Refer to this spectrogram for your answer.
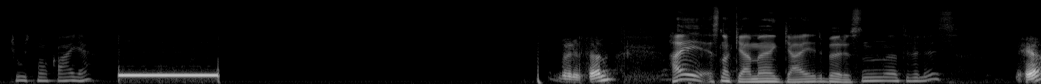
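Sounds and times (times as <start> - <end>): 
speech: 0.2 - 1.3, 5.6 - 9.6, 10.2 - 10.3
steady mid-pitched telephone ringback beep: 1.2 - 2.2.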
